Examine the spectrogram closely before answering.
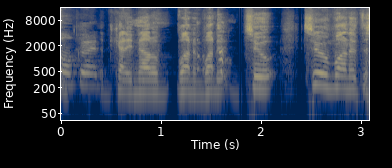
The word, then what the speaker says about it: Nuttall: Nellie Cuddle, Kellie Nuttall. Nellie Cuddle. It's all good. Kellie Nuttall, two and one of the same.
